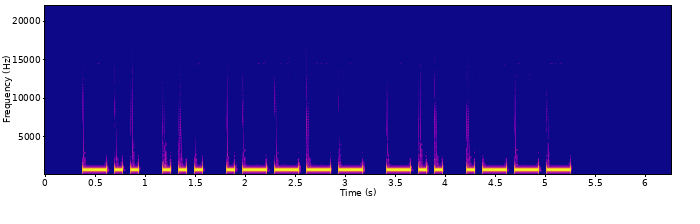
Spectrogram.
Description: Morse code, heard as a keyed tone, about 15 wpm, 700 Hz. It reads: DS1DJ
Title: Five Challenging Letter-Number Combinations 15wpm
